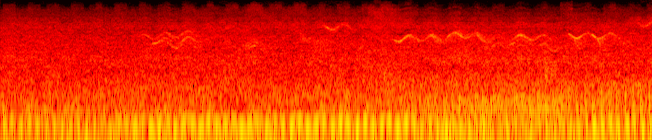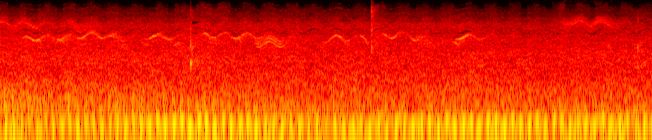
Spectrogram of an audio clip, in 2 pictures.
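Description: A small bird singing a fast run of warbling chirps that flick up and down in pitch, over a steady low rumble of outdoor background noise.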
